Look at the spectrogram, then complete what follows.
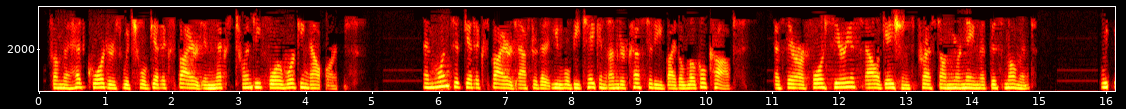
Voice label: robocall example; robocalls threatening arrest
